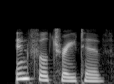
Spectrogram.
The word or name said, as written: infiltrative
